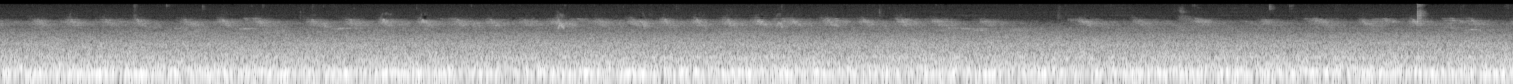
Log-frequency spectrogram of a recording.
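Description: A small bird chirps over and over, short high chirps about three a second with a brief pause about ten seconds in. Under it runs a steady low hum.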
